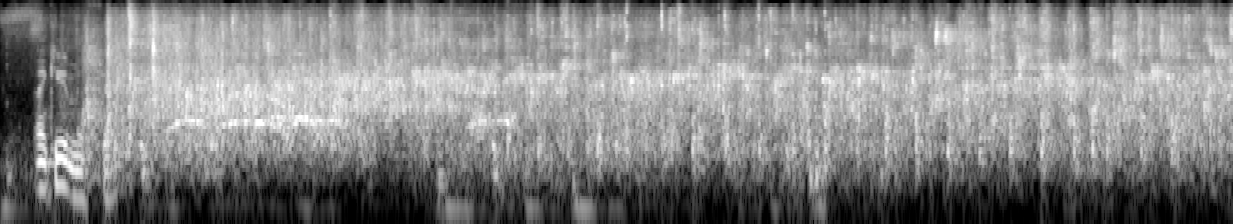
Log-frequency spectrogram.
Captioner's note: applause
